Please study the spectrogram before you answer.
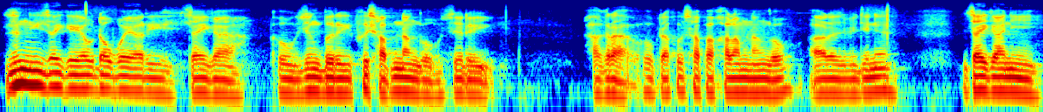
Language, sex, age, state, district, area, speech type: Bodo, male, 30-45, Assam, Kokrajhar, rural, spontaneous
